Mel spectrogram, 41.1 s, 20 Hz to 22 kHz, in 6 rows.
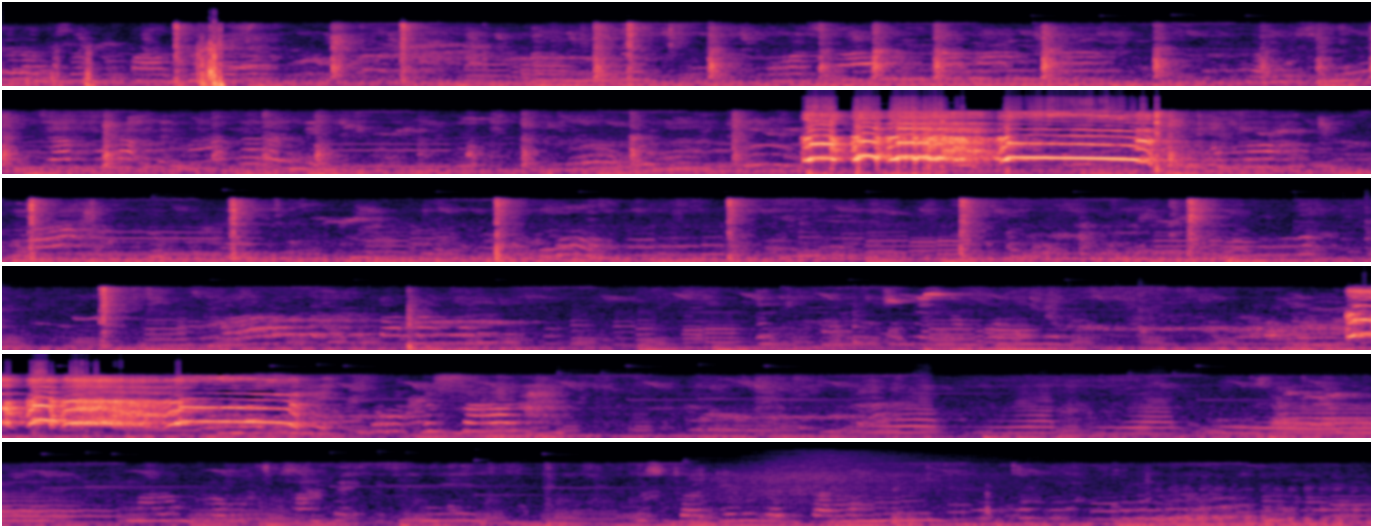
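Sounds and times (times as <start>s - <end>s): rooster crowing: 1.5s - 2.8s, 10.8s - 12.7s, 21.7s - 23.1s, 26.7s - 29.2s.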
